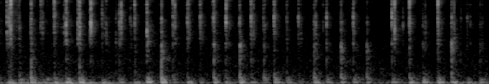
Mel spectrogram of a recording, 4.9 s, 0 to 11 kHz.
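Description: Fingertips tap and click the plastic keys of a small grey plastic pocket calculator held on a desk mat. About 35 quick, dry, bright clicks come in a steady run with almost no ring after each, plus a faint low thump beneath them.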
